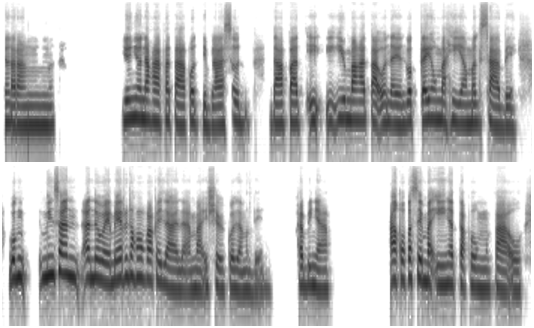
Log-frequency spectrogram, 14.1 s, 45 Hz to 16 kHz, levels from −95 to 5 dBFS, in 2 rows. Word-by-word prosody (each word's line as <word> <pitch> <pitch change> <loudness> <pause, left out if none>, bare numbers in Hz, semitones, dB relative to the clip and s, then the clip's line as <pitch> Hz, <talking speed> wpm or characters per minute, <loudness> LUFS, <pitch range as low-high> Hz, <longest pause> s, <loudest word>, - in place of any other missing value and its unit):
parang 180 -2 -1 1.2
yun 220 +2 +2
yung 225 - +2
nakakatakot 200 -2 +1
di 185 - -6
ba. 175 0 -1
So 195 +2 -5 0.4
dapat 190 0 +1
i 205 - -4
i 195 +3 -4
yung 220 - 0
mga 210 -1 +2
tao 195 -2 +1
na 185 -1 -1
yun, 180 - -2
'wag 200 - +1
kayong 215 0 +3
mahiyang 195 -2 -2
magsabi, 170 -4 -2 0.3
'wag 265 +1 +6 0.2
minsan 290 0 +6
ano, 260 +1 +4
eh, 220 - +2
mayro'n 260 +3 +3
akong 270 -1 +2
kakilala, 190 -9 -1
mai-share 175 +1 -4
ko 185 - -3
lang 170 -1 -3
din 175 +2 -11 0.4
sabi 195 0 0
niya, 175 0 -2 0.8
"Ako 245 0 +3
kasi 260 0 +3
maingat 205 -2 0
akong 185 -2 -2
tao, 170 -2 0
195 Hz, 155 wpm, -21 LUFS, 180-220 Hz, 1.2 s, wag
